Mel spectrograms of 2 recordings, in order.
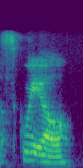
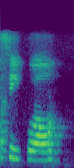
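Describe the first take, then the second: First: It is said as one word, squeal. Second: It is spelled out letter by letter. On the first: "or you could call it squeal. And one is much funnier" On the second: "you could call it SQL"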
